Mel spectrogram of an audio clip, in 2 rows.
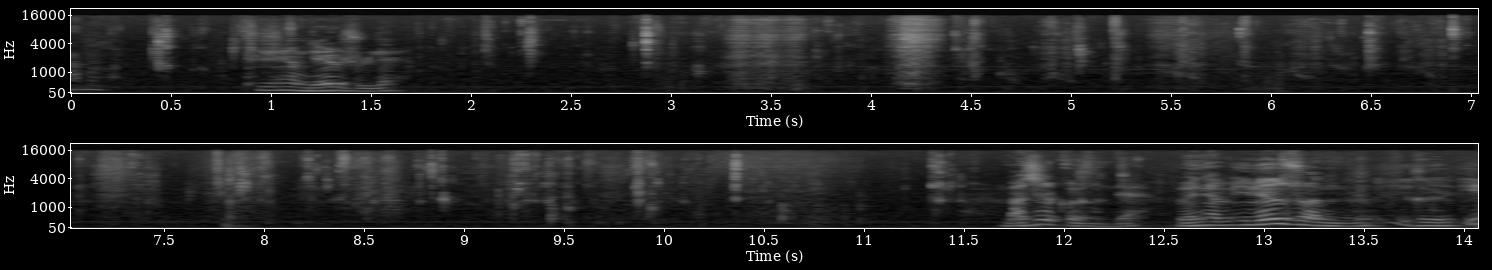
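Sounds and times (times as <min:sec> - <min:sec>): chewing and mouth sounds: 0:00.0 - 0:12.5.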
